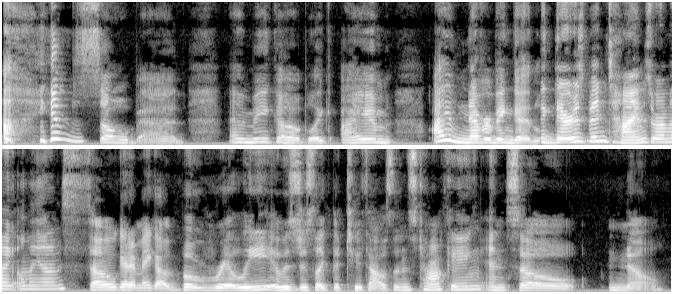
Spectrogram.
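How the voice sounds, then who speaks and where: A little slow but animated, her medium-pitched voice carries a chatty makeup storytime. The twentysomething video creator rambles, giggles, and laughs at her own expense as she tells it.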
